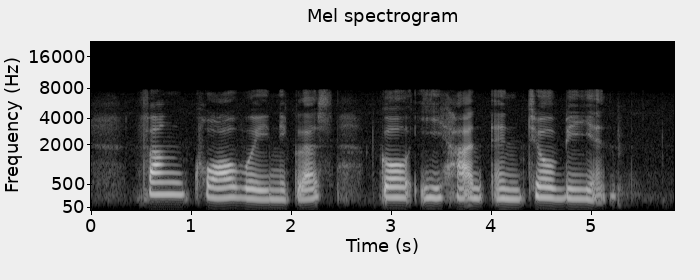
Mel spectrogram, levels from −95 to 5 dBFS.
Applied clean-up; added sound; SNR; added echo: none; none; none; none.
